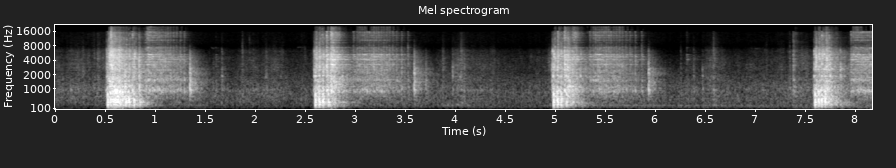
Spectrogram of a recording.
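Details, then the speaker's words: Cheap small two-stroke tool with spring-assist recoil, tried on original carburetor without choke: four sharp pulls about two and a half seconds apart, one brief attempt to fire, never catches; no start. "So it wanted to that first time, just briefly. So it doesn't seem like that's going to work for us, unfortunately."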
